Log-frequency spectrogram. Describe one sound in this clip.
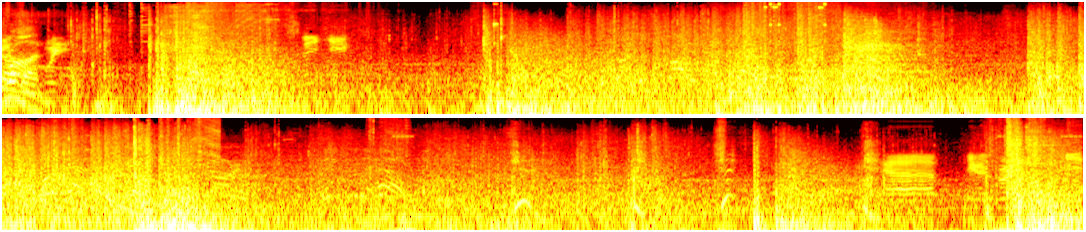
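Gunfire bursts rapidly from a rifle, close by.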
